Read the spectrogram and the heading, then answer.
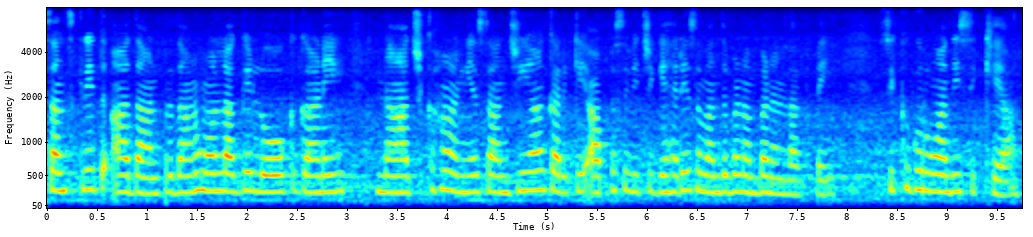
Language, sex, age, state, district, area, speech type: Punjabi, female, 30-45, Punjab, Barnala, rural, spontaneous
